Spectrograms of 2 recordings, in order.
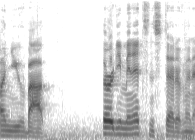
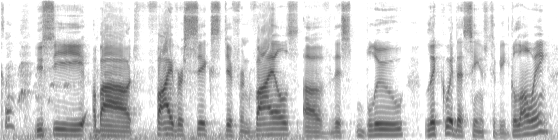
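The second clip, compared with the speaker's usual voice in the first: usual speaking voice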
